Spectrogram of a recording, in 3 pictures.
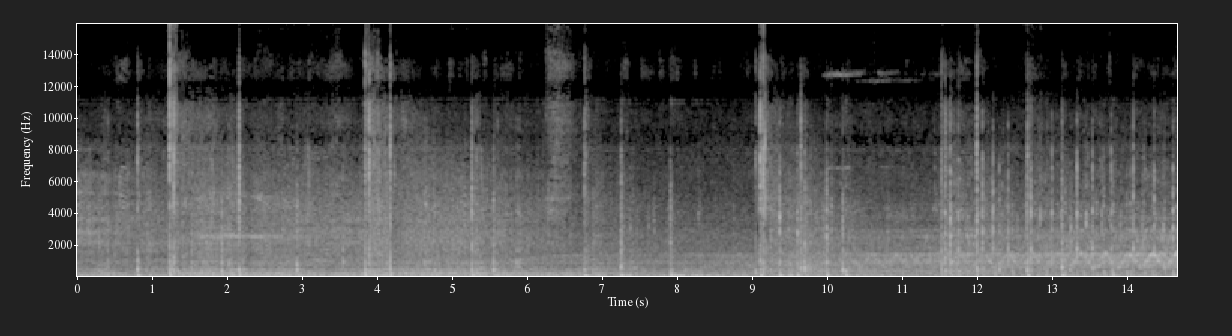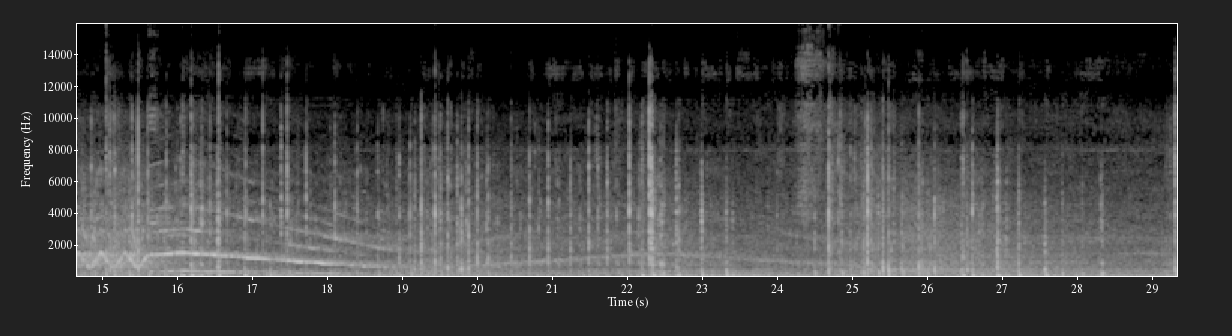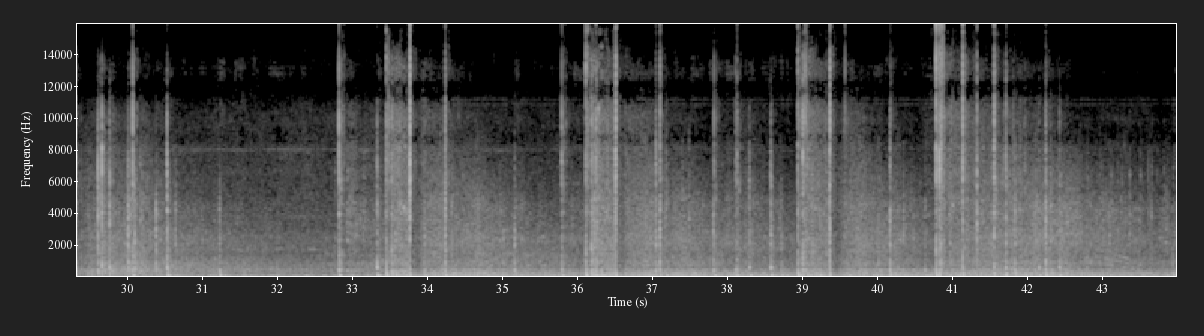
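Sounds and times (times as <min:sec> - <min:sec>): siren wailing: 0:00.0 - 0:26.3
fireworks bangs: 0:00.0 - 0:31.9, 0:32.8 - 0:43.9.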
